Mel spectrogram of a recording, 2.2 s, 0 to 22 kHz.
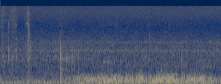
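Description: Grimme Varitron 470 self-propelled potato harvester running in the field: a steady low engine drone, with a heavier rumble from the lifting and cleaning gear that grows louder about half a second in. A few faint clicks near the start.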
